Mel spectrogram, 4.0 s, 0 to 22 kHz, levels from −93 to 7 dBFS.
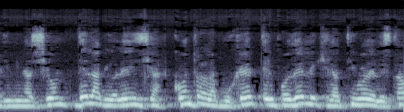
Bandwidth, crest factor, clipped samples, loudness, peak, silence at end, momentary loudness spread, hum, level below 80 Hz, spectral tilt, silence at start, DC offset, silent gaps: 13.5 kHz; 12 dB; under 0.1%; -14 LUFS; -2 dBFS; 0 s; 4 LU; none; -56 dBFS; -6 dB/octave; 0 s; under 0.1%; none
